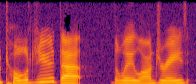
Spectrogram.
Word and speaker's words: lingerie: sure why they had to be dressed in linger II uh angry yes Chiara would say honey it is lingerie I'm not sure who told you that the way lingeries spelled is pronounced lingering but that's fine it's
